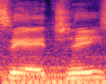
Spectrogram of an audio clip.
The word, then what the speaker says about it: CAG: CAG. Because it rhymes with gag.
